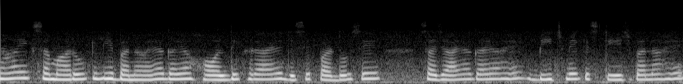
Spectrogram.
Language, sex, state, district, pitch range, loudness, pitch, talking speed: Hindi, female, Chhattisgarh, Bilaspur, 225-255 Hz, -13 LUFS, 240 Hz, 200 wpm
